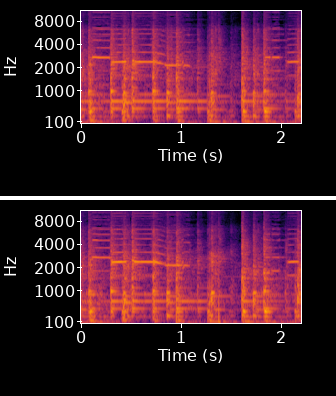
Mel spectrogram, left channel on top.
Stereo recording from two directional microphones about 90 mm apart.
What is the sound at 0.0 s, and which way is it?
Music, 15° left (ahead or behind).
